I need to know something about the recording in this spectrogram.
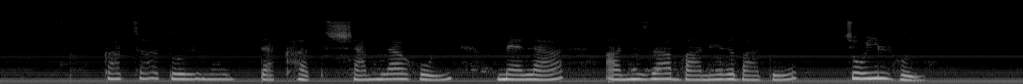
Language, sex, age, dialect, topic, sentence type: Bengali, female, 25-30, Rajbangshi, agriculture, statement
